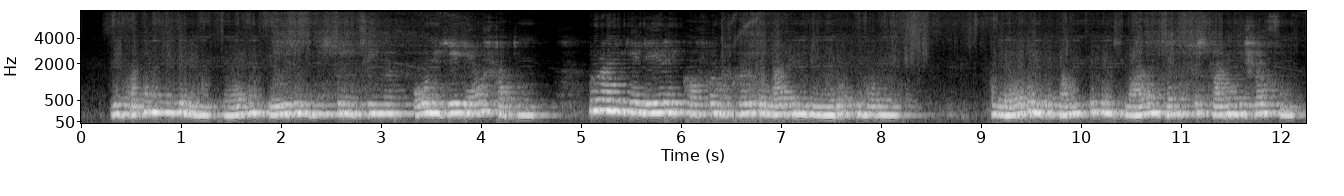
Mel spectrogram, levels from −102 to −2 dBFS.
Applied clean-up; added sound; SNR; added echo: neural separator model SepFormer DNS4.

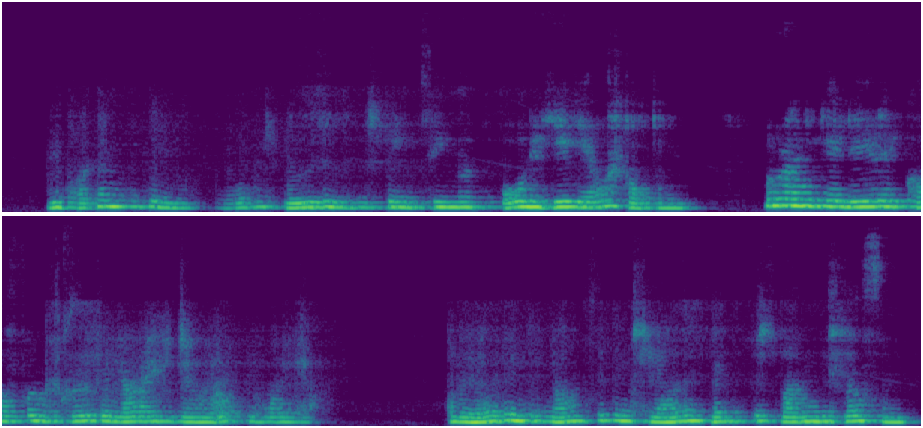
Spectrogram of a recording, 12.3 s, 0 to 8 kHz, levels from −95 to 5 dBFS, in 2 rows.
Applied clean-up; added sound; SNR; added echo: neural mask model DeepFilterNet 3.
